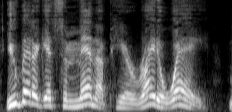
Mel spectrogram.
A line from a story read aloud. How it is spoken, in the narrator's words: Morris cried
